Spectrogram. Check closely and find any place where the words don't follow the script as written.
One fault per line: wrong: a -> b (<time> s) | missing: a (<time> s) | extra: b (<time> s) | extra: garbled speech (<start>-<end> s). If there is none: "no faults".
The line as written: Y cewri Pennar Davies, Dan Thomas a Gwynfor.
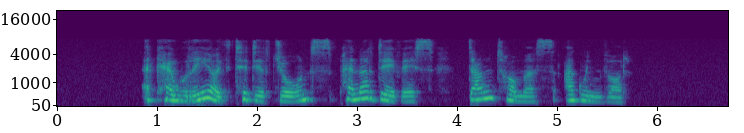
extra: oedd Tudur Jones (1.6 s)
